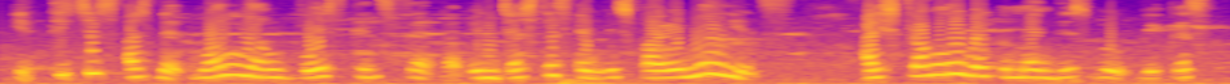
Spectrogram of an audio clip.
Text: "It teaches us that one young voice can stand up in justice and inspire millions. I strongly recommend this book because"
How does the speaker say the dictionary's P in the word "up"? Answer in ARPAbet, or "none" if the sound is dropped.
F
